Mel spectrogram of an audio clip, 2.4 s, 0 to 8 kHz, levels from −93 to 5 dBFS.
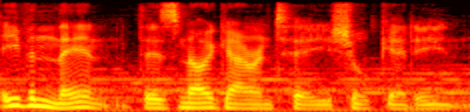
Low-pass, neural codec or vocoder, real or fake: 7.2 kHz; none; real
